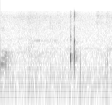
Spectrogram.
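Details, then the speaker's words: Infant girl with hiccups: a quick pair of short, sharp hiccup sounds over quiet room noise. "for baby girls got hiccups they help grandma"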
